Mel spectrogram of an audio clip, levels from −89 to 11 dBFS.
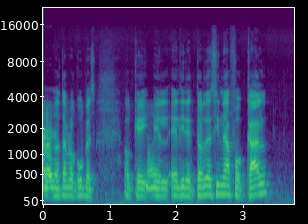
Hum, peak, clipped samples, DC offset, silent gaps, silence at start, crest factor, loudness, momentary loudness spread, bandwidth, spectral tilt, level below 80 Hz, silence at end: none; -2 dBFS; under 0.1%; under 0.1%; none; 0 s; 16 dB; -18 LUFS; 12 LU; 13.5 kHz; -6.5 dB/octave; -54 dBFS; 0.4 s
